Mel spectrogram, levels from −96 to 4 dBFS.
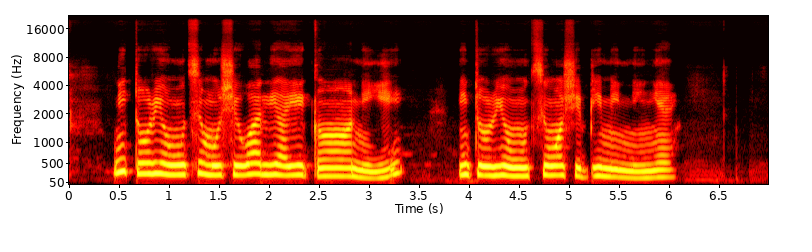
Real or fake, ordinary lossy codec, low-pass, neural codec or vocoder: fake; none; 19.8 kHz; codec, 44.1 kHz, 7.8 kbps, DAC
